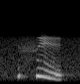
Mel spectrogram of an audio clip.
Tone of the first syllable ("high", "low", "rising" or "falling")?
falling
